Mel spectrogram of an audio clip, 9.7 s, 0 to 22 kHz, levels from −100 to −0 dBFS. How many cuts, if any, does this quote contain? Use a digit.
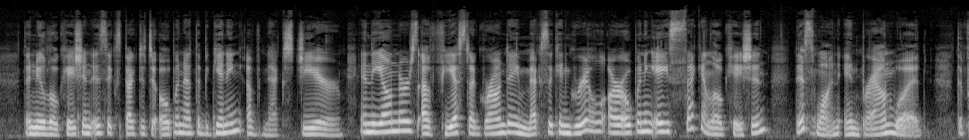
1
